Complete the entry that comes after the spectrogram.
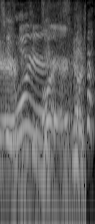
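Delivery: slow high drawn-out battle cry; imitating the soundboard battle cry, laughing; C T Warrior battle cry. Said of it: "hit the C T Warrior voice clip".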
